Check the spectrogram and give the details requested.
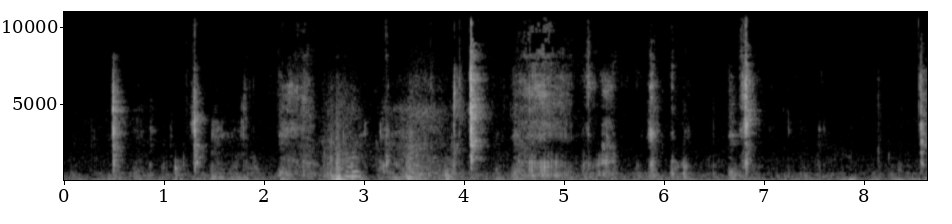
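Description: Close-miked eating of boiled corn on the cob: soft chewing broken by scattered sharp mouth clicks and lip smacks, the sharpest about four seconds in as a bite is taken.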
